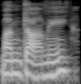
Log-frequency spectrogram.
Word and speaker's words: Mamdani: And we were talking about, she was talking about how Mamdani, You said it right. my pronunciation's always off.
